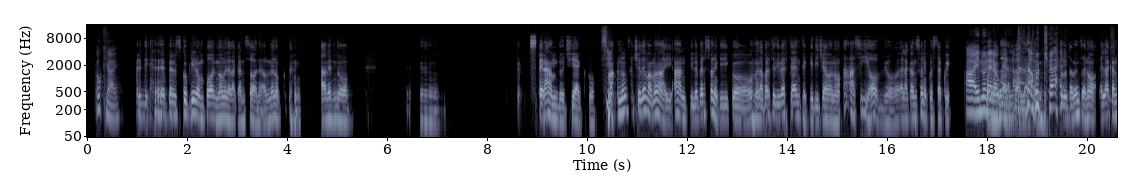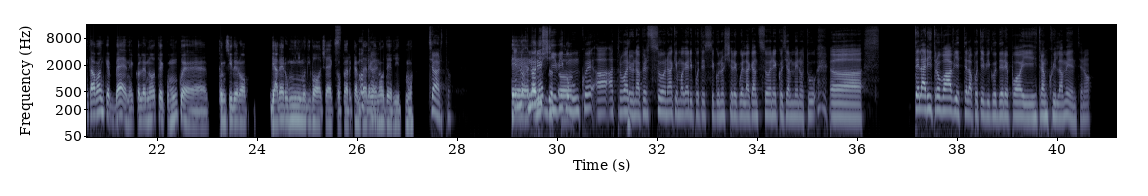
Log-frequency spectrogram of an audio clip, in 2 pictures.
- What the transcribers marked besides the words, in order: chuckle; chuckle; other background noise; tapping; unintelligible speech; chuckle; unintelligible speech; chuckle; laughing while speaking: "Okay"; chuckle; teeth sucking; laughing while speaking: "tranquillamente"
- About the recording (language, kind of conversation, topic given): Italian, podcast, Quale canzone ti fa sentire a casa?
